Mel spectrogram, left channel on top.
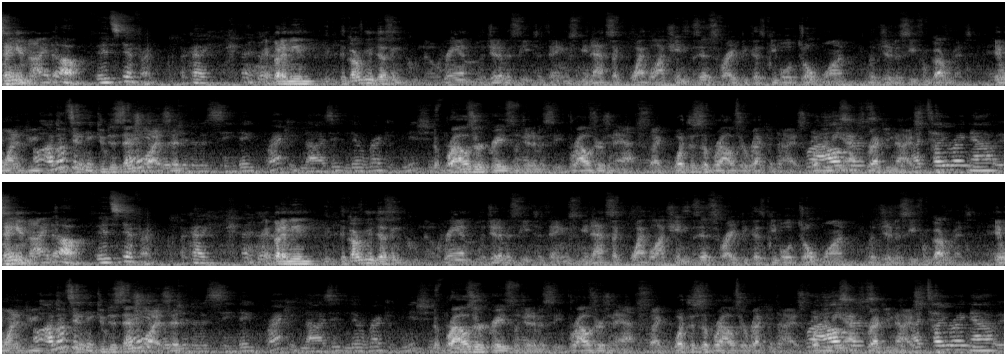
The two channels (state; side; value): normal; both; correlation 0.77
